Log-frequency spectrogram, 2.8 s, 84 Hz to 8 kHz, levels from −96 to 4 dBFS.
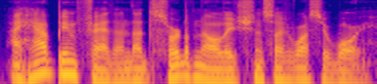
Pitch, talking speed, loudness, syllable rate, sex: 105 Hz, 295 wpm, -18 LUFS, 6.3 syllables/s, male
